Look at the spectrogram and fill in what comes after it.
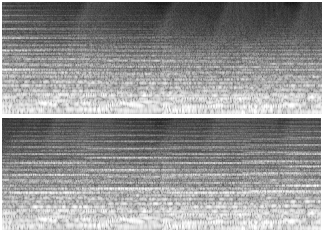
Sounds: Music, Musical instrument

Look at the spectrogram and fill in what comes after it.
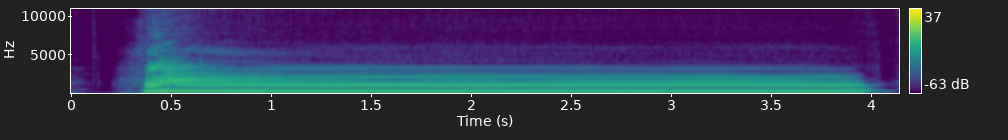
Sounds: woodwind instrument, Musical instrument, Music

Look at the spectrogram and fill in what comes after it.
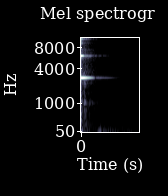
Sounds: Glass, dishes, pots and pans, home sounds

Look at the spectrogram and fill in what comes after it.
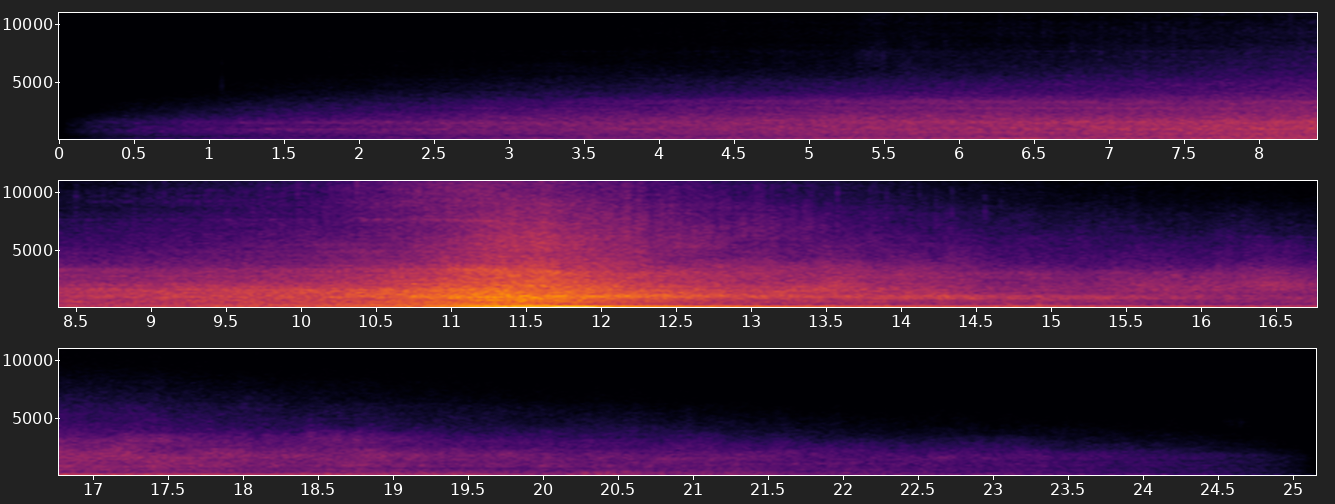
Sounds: Truck, Motor vehicle (road), Car passing by, Car, Vehicle

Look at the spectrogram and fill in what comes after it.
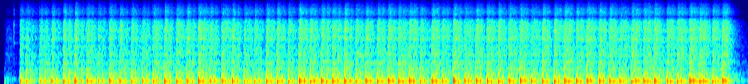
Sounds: Percussion, Musical instrument, Drum, Music, Snare drum

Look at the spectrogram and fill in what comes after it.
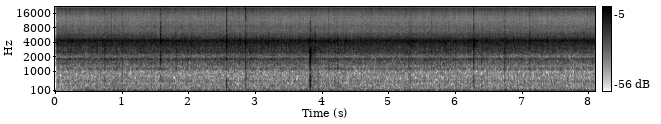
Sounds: Frying (food), home sounds

